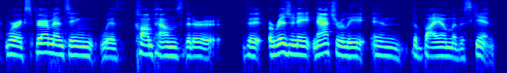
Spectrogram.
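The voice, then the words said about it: Posh English accent. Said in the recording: “everything sounds posher with an English accent.”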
